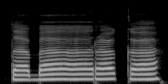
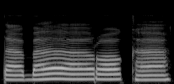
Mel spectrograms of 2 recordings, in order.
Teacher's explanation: pada lafaz tabaroka ada huruf ro yang berbaris fathah maka harus dibaca tebal jadi kurang tepat jika kita membacanya tabaraka tapi yang benar adalah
